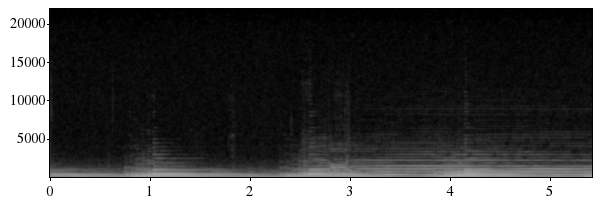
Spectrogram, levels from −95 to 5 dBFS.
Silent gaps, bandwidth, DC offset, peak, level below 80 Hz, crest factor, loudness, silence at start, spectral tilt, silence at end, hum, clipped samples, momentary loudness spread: none; 14 kHz; under 0.1%; -18 dBFS; -44 dBFS; 14 dB; -34 LUFS; 0 s; -8.5 dB/octave; 0 s; none; under 0.1%; 10 LU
